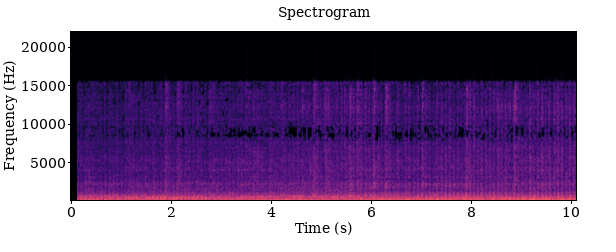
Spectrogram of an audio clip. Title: whirlpool top load washing machine making loud noise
